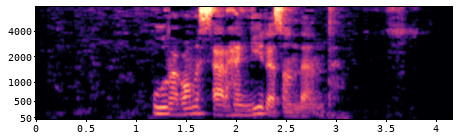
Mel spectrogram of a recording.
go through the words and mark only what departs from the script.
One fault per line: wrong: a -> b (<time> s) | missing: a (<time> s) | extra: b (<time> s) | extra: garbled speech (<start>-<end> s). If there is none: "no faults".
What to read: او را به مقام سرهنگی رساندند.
missing: را به (1.3 s)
